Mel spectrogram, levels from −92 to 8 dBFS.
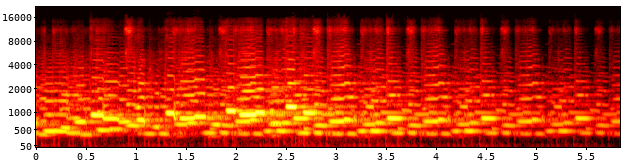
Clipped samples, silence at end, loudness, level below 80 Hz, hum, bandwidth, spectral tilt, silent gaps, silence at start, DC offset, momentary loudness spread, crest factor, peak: under 0.1%; 0 s; -15 LUFS; -68 dBFS; none; 14.5 kHz; -1 dB/octave; none; 0 s; under 0.1%; 18 LU; 16 dB; 0 dBFS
